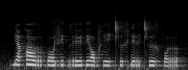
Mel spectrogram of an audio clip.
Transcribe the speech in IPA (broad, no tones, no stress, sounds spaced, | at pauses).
ɠ iː q oː r p oː fʲ o b r yː pʲ ɔː b x iː cʰ ɨ x ɗ i r cʰ ɨː x f o r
